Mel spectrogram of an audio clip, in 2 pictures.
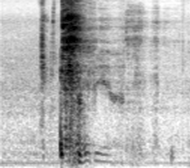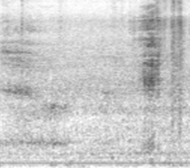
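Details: Induced sneeze from a congested FTM male with allergies, nostril blocked after a nap (he suspects room cleaning): a single loud, explosive, wet, messy sneeze, followed by quiet breathing.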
